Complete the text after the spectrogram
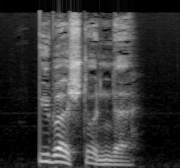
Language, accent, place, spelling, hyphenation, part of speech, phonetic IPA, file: German, Germany, Berlin, Überstunde, Über‧stun‧de, noun, [ˈyːbɐˌʃtʊndə], De-Überstunde.ogg
- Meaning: 1. hour of overtime 2. overtime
